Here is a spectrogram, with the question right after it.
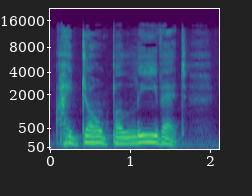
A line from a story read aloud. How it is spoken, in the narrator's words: Annie said in a hushed voice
